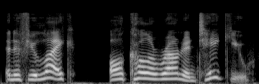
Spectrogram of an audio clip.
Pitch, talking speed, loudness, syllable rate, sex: 240 Hz, 230 wpm, -17 LUFS, 5.1 syllables/s, female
